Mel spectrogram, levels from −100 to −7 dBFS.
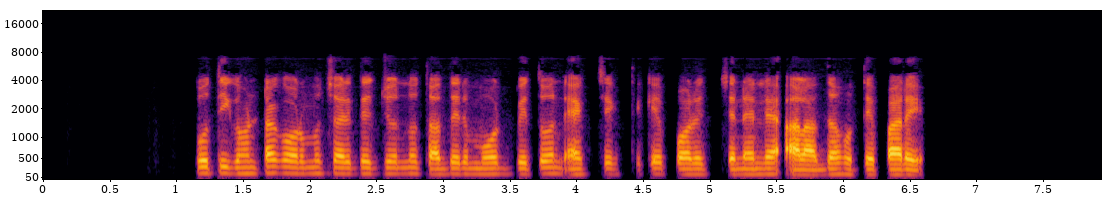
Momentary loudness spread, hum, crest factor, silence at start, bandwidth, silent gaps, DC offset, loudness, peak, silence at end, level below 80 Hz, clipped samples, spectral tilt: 9 LU; none; 22 dB; 1.15 s; 7.2 kHz; none; under 0.1%; -25 LUFS; -4 dBFS; 1.35 s; -72 dBFS; under 0.1%; -6.5 dB/octave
